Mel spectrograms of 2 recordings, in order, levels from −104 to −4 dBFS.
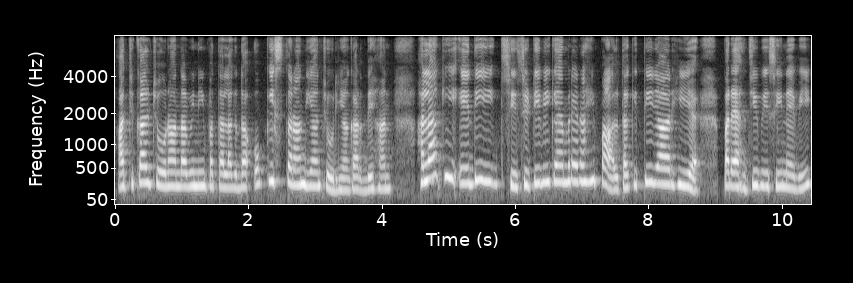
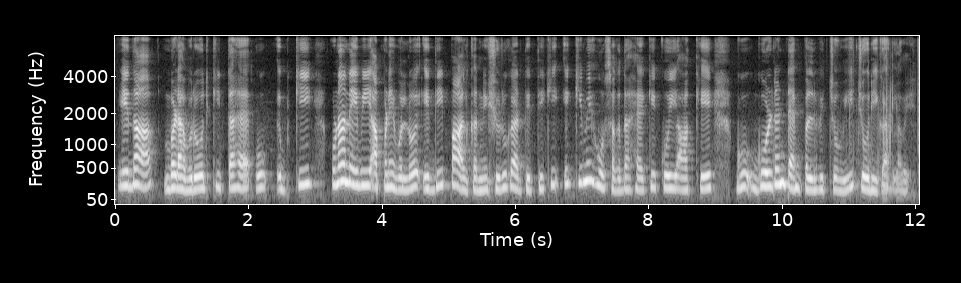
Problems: background sounds at intervals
